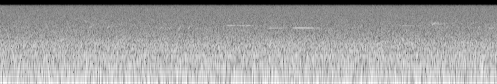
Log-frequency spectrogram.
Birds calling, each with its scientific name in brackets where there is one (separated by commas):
Dusky Flycatcher (Empidonax oberholseri), Mountain Chickadee (Poecile gambeli)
